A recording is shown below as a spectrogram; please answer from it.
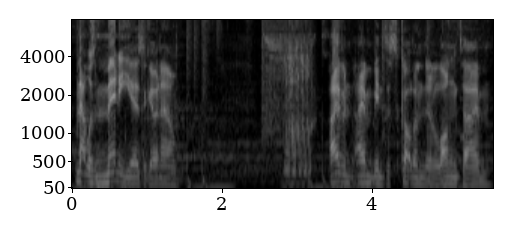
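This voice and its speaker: A man's voice: medium pitch, expressive, normal speed, creaky. A middle-aged man from the United Kingdom chatting casually as a game streamer, rambling and often searching for his words. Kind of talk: casual livestream chat. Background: music behind the voice.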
